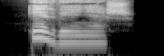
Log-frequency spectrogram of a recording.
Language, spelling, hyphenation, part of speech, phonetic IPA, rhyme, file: Hungarian, érvényes, ér‧vé‧nyes, adjective, [ˈeːrveːɲɛʃ], -ɛʃ, Hu-érvényes.ogg
- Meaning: valid (acceptable, proper or correct)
